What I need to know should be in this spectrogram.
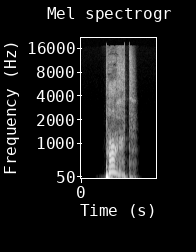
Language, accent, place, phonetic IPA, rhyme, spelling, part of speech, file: German, Germany, Berlin, [pɔxt], -ɔxt, pocht, verb, De-pocht.ogg
- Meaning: inflection of pochen: 1. third-person singular present 2. second-person plural present 3. plural imperative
